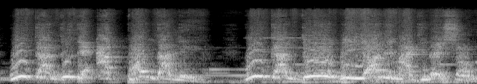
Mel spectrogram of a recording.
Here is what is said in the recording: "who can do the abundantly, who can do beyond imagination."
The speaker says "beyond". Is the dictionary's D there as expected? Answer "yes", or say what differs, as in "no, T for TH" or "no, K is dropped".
no, D is dropped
